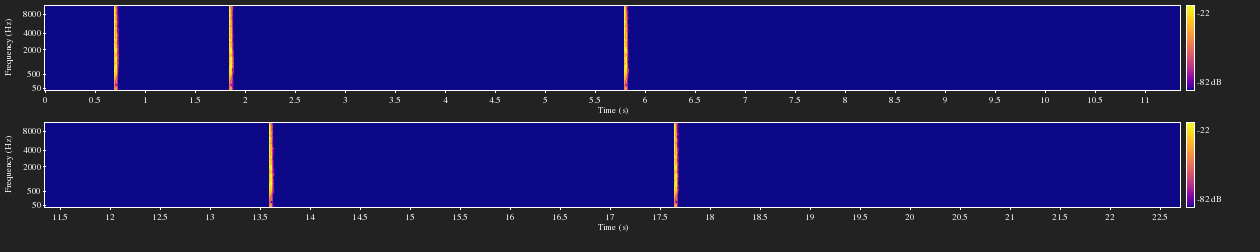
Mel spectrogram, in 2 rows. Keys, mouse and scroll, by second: 5.8-10.5 drag, 13.0-22.6 drag.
